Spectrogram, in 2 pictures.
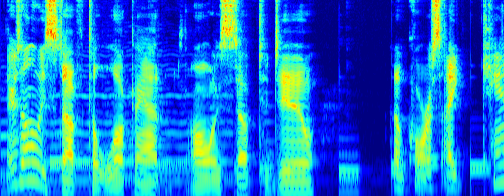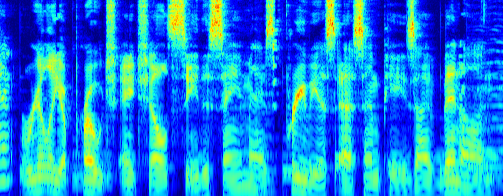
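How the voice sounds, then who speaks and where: A man's voice: lowish voice, expressive, a little slow, a bit bright, soft background music. A young man giving a casual channel update to his viewers, wry and self-deprecating, with dry understatement.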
